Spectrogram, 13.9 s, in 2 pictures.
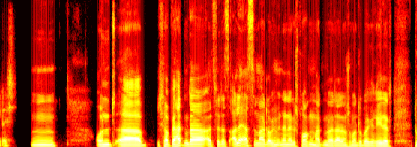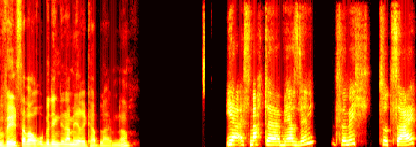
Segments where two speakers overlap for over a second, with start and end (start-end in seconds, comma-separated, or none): none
